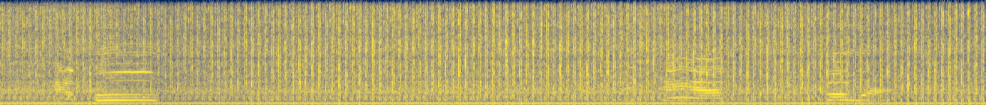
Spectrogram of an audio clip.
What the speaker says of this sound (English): it's idling too low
